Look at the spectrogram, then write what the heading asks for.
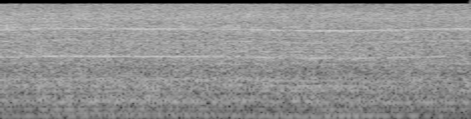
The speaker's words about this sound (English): Yeah. I'm in my room. I got a power drill that's going right through. Went right through the side of the TV. I put a hole in the TV.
